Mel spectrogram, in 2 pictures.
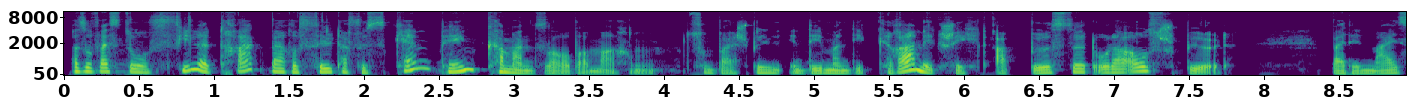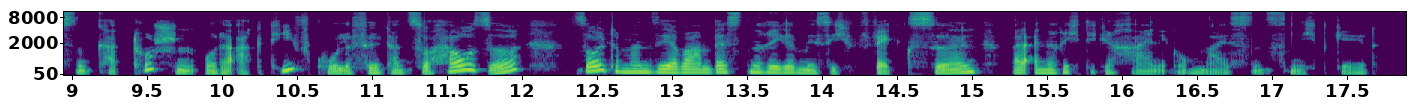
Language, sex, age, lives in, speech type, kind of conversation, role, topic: German, female, 40-44, United States, read, expert-assistant, expert, Wie funktioniert ein Wasserfilter?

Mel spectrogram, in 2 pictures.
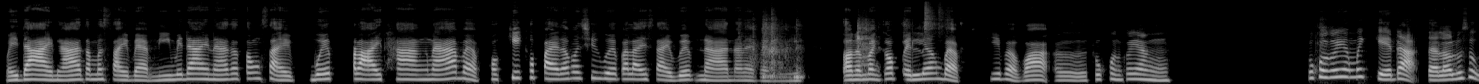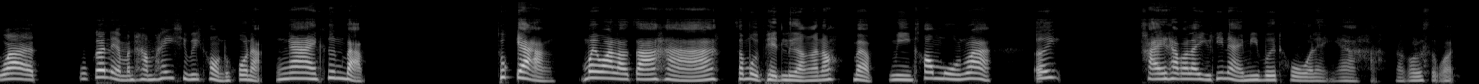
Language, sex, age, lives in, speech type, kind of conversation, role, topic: Thai, female, 30-34, Thailand, conversation, podcast, guest, เทคโนโลยีเปลี่ยนชีวิตคุณไปอย่างไรบ้าง?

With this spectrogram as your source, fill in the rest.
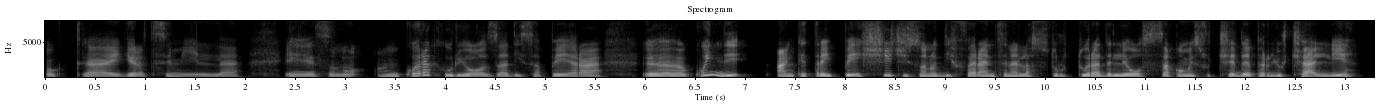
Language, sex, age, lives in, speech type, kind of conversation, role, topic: Italian, female, 25-29, Italy, read, expert-assistant, asker, Come si classificano gli animali in base alle loro caratteristiche?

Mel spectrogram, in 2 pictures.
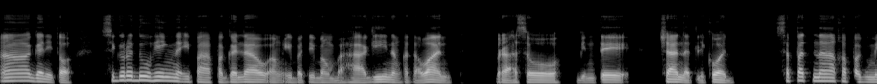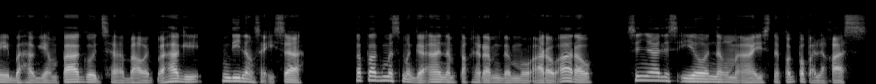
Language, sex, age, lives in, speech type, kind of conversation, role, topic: Filipino, male, 35-39, Philippines, read, expert-assistant, expert, Anong estratehiya ang puwedeng gamitin kapag limitado ang budget para sa gym o kagamitan, pero gusto mo pa ring mag-strength training nang epektibo?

